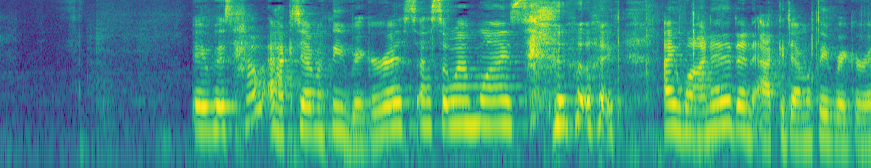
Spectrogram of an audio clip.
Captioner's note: laughs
